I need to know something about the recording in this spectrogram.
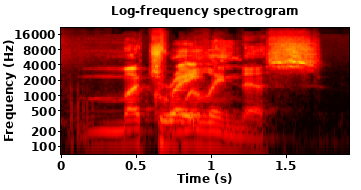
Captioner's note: chuckles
